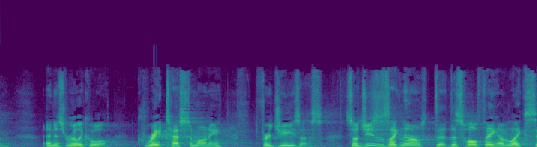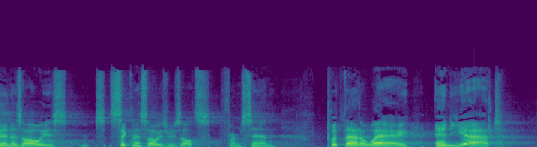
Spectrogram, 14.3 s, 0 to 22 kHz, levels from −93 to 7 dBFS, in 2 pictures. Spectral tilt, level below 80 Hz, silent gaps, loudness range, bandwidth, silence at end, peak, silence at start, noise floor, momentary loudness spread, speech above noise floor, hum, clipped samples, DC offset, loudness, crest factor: -5 dB/octave; -66 dBFS; none; 7 LU; 12 kHz; 0.45 s; 0 dBFS; 0 s; -51 dBFS; 19 LU; 33 dB; none; under 0.1%; under 0.1%; -18 LUFS; 20 dB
